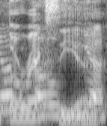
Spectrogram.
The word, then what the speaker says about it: orthorexia: I mean, and I understand that you dealt with orthox or or how do you pronounce it? Orthorexia. Orthorexia.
